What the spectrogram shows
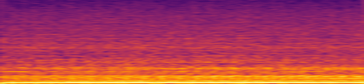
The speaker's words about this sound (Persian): یادم افتاد که تو پارکینگ خونه ماشین دارم یه دیویستیش سفید خسته البته فکر نمی کردم روشن بشه بعد این همه مدت استارتم زدم روشن نشد بار دوم استارت زدم روشن شد باورم نمیشد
